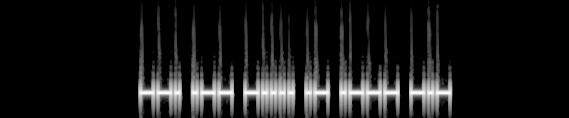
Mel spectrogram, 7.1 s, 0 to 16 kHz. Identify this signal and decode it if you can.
Morse code, heard as a keyed tone, about 22 wpm, 700 Hz. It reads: GW6AJK
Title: DXCC-100 Call Signs - 6 Characters - Repeated 2x - 22wpm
